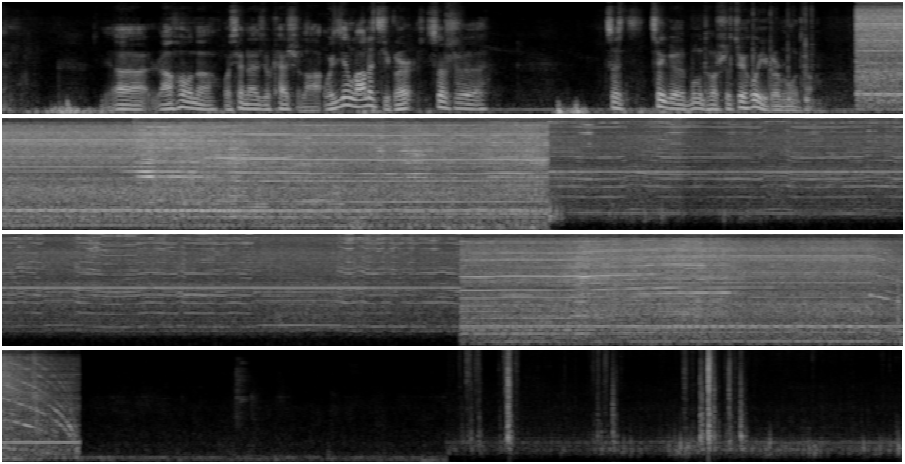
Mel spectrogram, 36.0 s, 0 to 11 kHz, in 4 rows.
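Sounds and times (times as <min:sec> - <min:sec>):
table saw ripping wood: 0:08.6 - 0:27.8.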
